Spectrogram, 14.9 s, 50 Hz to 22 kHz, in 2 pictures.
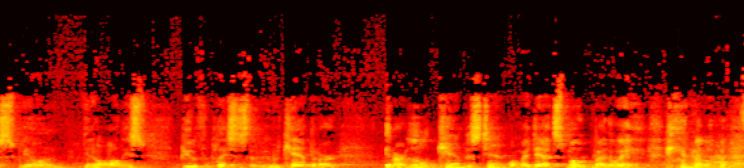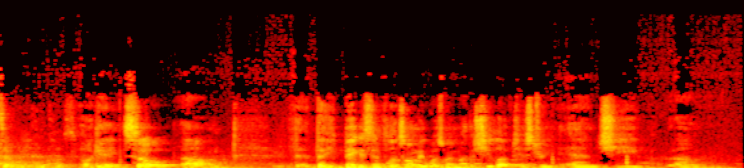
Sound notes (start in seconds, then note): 6.4 laughing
